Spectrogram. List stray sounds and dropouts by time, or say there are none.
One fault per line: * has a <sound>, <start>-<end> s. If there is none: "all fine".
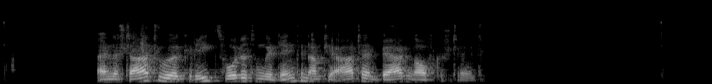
all fine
